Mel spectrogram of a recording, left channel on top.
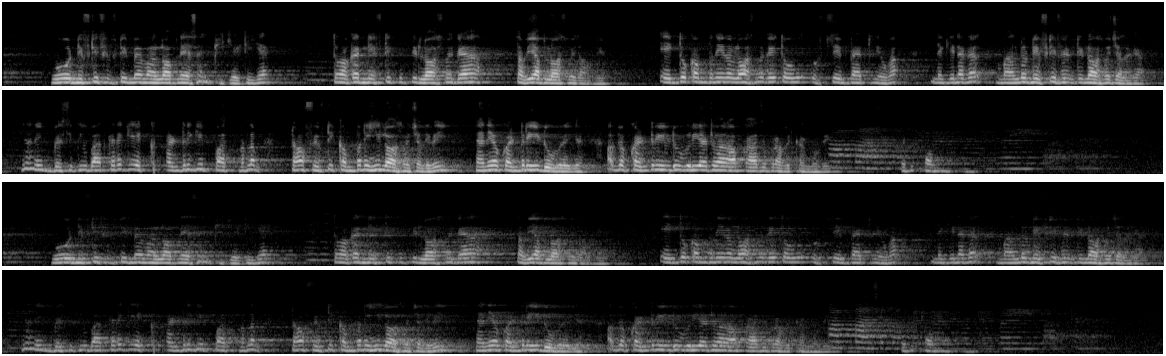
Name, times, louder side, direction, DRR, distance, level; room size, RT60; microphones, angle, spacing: voice 1, 0.5-2.7 3.3-4.8 5.1-6.1 6.6-9.0 9.3-11.5 11.8-14.2 14.5-16.1 16.4-19.9 20.6-21.3, left 5 dB, 55° left, 14 dB, 0.4 m, -25 dB
voice 2, 3.0-3.3 7.0-7.3 11.7-12.0 19.9-20.6 20.9-22.6, right 1 dB, 70° right, -4 dB, 2.2 m, -44 dB
10.5 x 7.2 x 5.6 m, 1.5 s
head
